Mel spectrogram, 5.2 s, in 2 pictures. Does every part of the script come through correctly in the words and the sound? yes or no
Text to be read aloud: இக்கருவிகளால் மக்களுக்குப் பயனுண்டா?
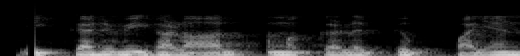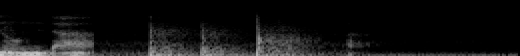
no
